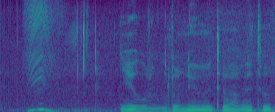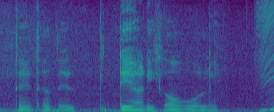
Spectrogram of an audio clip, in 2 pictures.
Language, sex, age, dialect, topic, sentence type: Bengali, male, 18-24, Northern/Varendri, agriculture, statement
